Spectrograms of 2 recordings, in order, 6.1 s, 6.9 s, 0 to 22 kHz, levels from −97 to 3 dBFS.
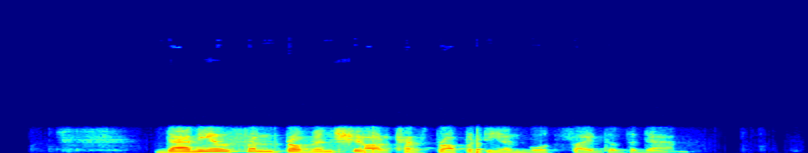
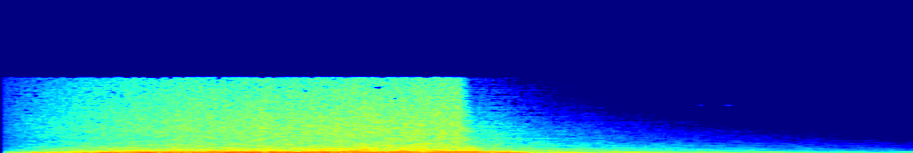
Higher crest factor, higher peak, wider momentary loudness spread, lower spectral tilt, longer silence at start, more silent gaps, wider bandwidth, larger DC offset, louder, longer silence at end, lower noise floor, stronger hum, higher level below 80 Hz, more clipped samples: about the same, 18 dB vs 16 dB; about the same, -6 dBFS vs -8 dBFS; second, 16 LU vs 19 LU; first, -10 dB/octave vs -5.5 dB/octave; first, 1.15 s vs 0.05 s; neither; second, 4 kHz vs 11.5 kHz; neither; about the same, -22 LUFS vs -22 LUFS; second, 0.95 s vs 1.15 s; about the same, -53 dBFS vs -54 dBFS; neither; second, -58 dBFS vs -32 dBFS; neither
